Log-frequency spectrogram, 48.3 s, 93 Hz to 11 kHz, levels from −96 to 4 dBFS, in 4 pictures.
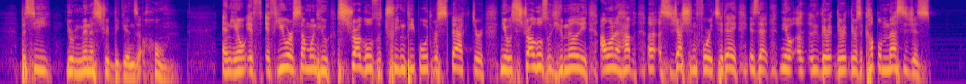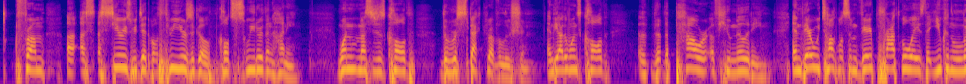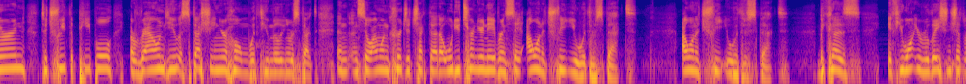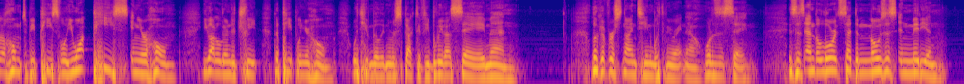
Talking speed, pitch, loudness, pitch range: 250 wpm, 200 Hz, -21 LUFS, 170-215 Hz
